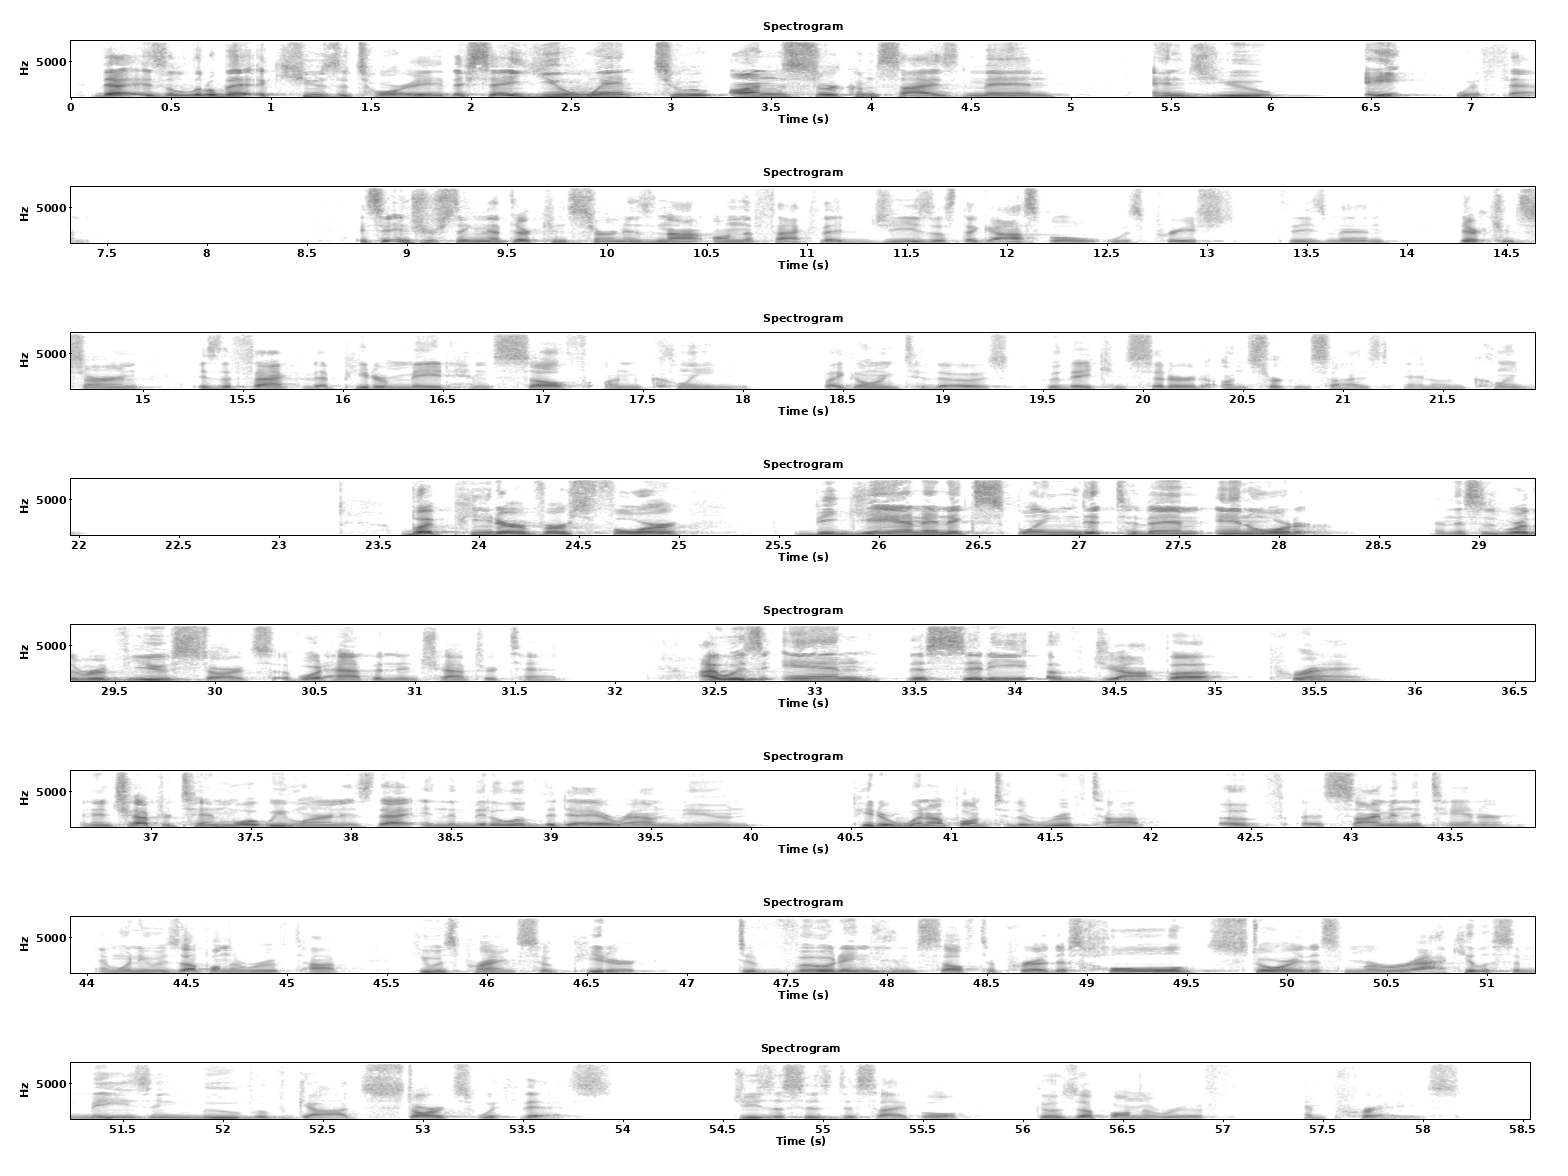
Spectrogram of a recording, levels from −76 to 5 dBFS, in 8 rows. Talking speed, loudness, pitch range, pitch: 160 wpm, -36 LUFS, 130-165 Hz, 145 Hz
